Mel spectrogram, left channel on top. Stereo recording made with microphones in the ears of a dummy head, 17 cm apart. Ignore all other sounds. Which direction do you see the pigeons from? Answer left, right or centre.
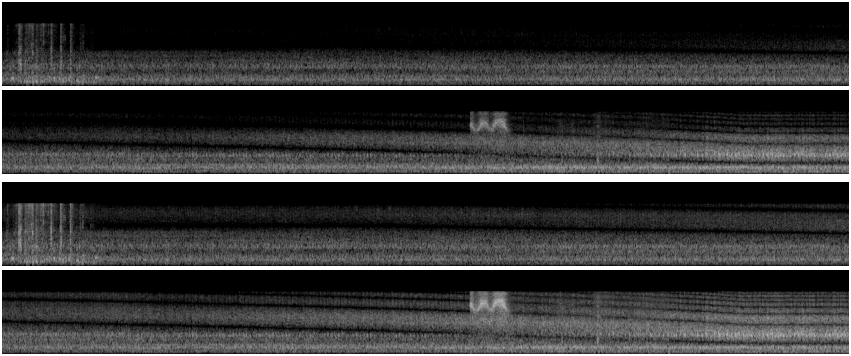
right.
